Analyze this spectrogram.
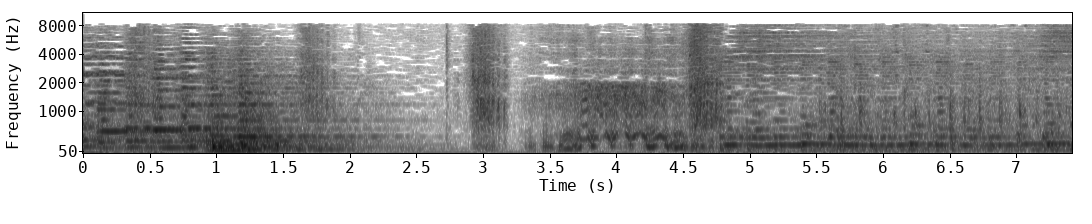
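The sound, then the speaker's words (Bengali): A horse lets out a loud whinny near the start, over continuous rumbling and clatter from a horse-drawn carriage with its wheels and hooves on a stone road. A short, sharp burst of noise breaks in midway. “চাকার আওয়াজ এবং পাথরের রাস্তার উপর দিয়ে ঘোড়ার নালের শব্দ ভেসে এল।”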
